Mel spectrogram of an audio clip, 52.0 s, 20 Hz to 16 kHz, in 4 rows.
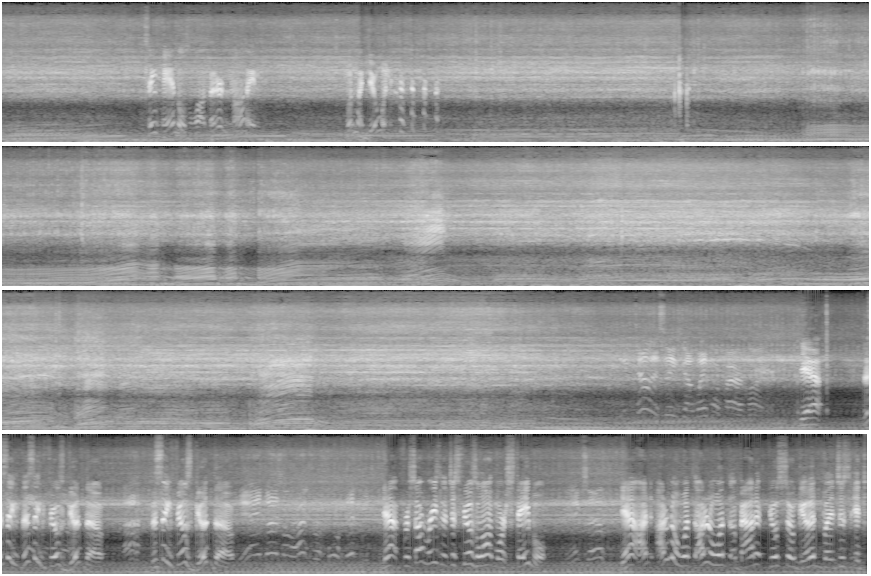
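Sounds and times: atv engine revving: 0.0s - 52.0s
knocks and rattles over bumps: 10.0s - 10.6s.

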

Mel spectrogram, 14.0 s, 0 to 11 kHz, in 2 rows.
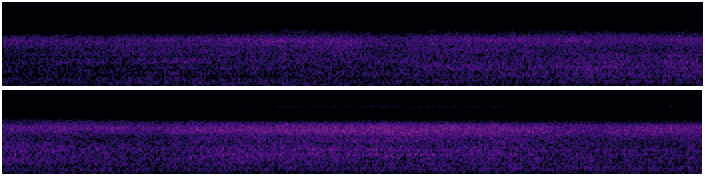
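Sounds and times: steady outdoor hiss: 0.0s - 14.0s.

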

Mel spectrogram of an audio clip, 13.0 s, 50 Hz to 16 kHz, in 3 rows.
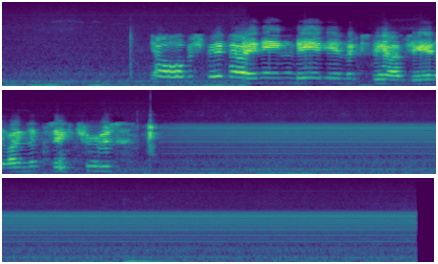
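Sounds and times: high-pitched electronic buzz: 4.8s - 12.8s.

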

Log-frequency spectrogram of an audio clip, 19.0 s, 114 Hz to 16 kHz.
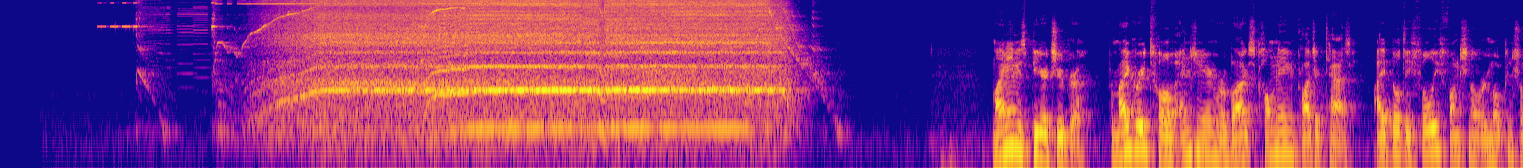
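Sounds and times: electric motor whine: 1.6s - 10.6s.

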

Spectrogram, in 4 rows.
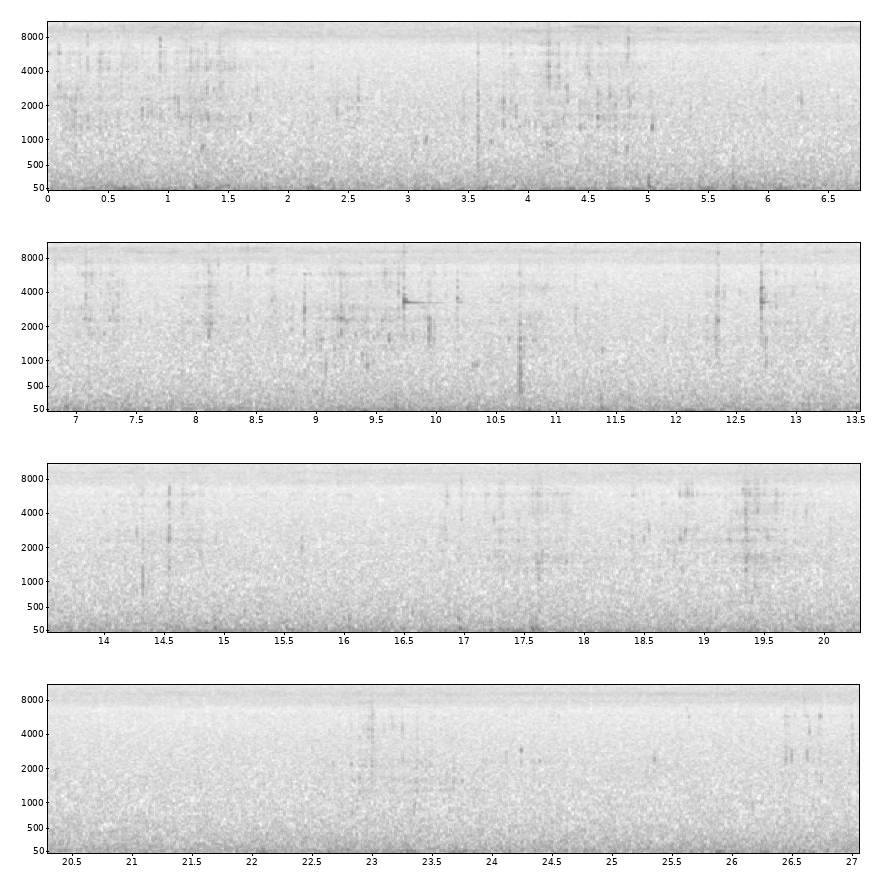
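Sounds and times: paddle splashing in water: 0.0s - 6.0s, 6.8s - 11.5s, 14.0s - 15.1s, 16.7s - 20.0s
water washing along hull: 0.0s - 20.1s.

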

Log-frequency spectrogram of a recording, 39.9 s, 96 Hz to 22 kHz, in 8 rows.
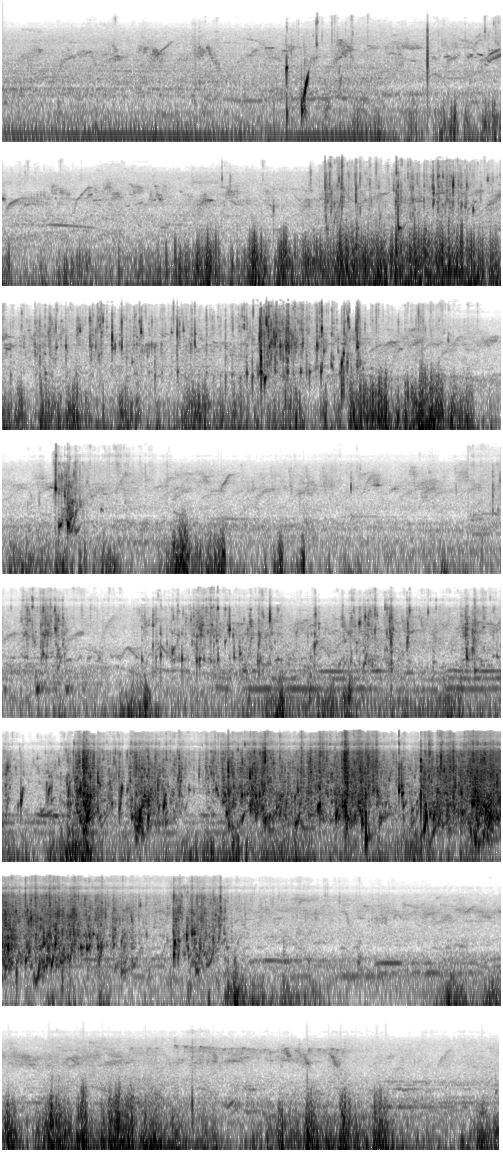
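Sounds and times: fish thrashing and splashing water: 2.8s - 3.5s, 8.1s - 13.8s, 15.4s - 16.2s, 19.7s - 32.5s
steady low rumble: 13.4s - 37.1s.

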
